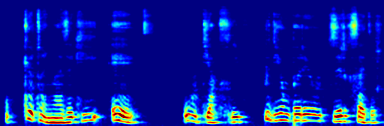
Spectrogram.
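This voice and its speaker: Male comic, European Portuguese accent, husky low-toned voice, rambling self-mocking home monologue. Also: moderate pace, mellow. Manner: rambling and self-mocking, joking at his own jokes. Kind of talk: casual comedic monologue. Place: at home during lockdown.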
